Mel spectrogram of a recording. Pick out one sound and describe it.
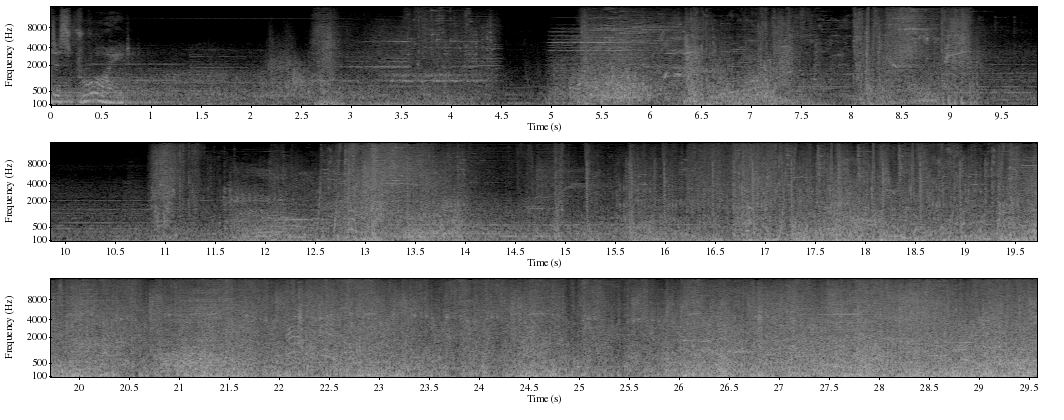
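Game spell effects whoosh and crackle during a fight.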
